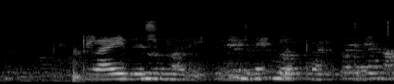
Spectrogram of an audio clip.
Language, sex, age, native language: Icelandic, female, 9, Icelandic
